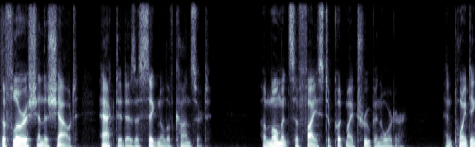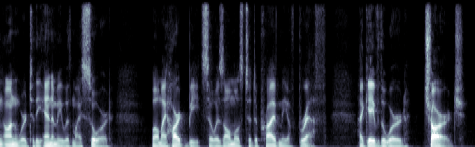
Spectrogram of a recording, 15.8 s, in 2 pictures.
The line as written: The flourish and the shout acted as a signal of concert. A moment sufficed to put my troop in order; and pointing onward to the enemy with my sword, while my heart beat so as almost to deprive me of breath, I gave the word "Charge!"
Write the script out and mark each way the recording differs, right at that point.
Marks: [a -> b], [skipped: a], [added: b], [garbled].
The flourish and the shout acted as a signal of concert. A moment sufficed to put my troop in order; and pointing onward to the enemy with my sword, while my heart beat so as almost to deprive me of breath, I gave the word "Charge!"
